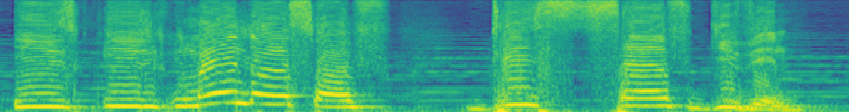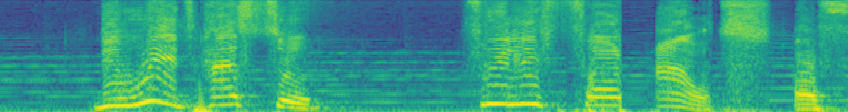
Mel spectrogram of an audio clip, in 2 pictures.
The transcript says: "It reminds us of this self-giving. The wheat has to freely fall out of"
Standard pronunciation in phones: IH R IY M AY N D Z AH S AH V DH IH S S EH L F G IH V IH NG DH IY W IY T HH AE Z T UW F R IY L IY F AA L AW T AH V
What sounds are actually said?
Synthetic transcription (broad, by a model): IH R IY M AY N D AH S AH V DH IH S S EH L F G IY V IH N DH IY W IY T HH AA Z T UW F R IY L IY F AA L AW T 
